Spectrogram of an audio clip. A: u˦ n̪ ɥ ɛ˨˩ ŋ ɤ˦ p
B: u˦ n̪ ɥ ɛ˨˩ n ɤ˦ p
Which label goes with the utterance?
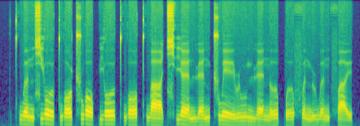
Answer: B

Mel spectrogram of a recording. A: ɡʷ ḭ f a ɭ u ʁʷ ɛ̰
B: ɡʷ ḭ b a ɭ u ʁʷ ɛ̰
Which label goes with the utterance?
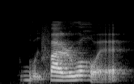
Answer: A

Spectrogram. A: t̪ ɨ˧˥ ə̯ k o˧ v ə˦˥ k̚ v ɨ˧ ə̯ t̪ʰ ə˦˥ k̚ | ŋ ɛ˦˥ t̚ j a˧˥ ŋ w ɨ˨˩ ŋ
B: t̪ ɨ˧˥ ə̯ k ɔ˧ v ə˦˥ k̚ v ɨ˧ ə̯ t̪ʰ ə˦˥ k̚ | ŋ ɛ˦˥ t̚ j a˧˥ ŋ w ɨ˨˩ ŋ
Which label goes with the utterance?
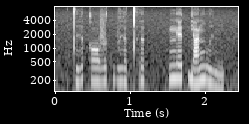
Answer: B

